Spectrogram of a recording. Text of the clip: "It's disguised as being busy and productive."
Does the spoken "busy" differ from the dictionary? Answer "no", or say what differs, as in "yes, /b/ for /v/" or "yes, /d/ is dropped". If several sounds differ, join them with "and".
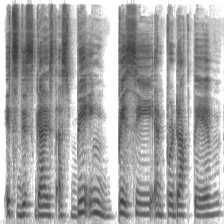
yes, /s/ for /z/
